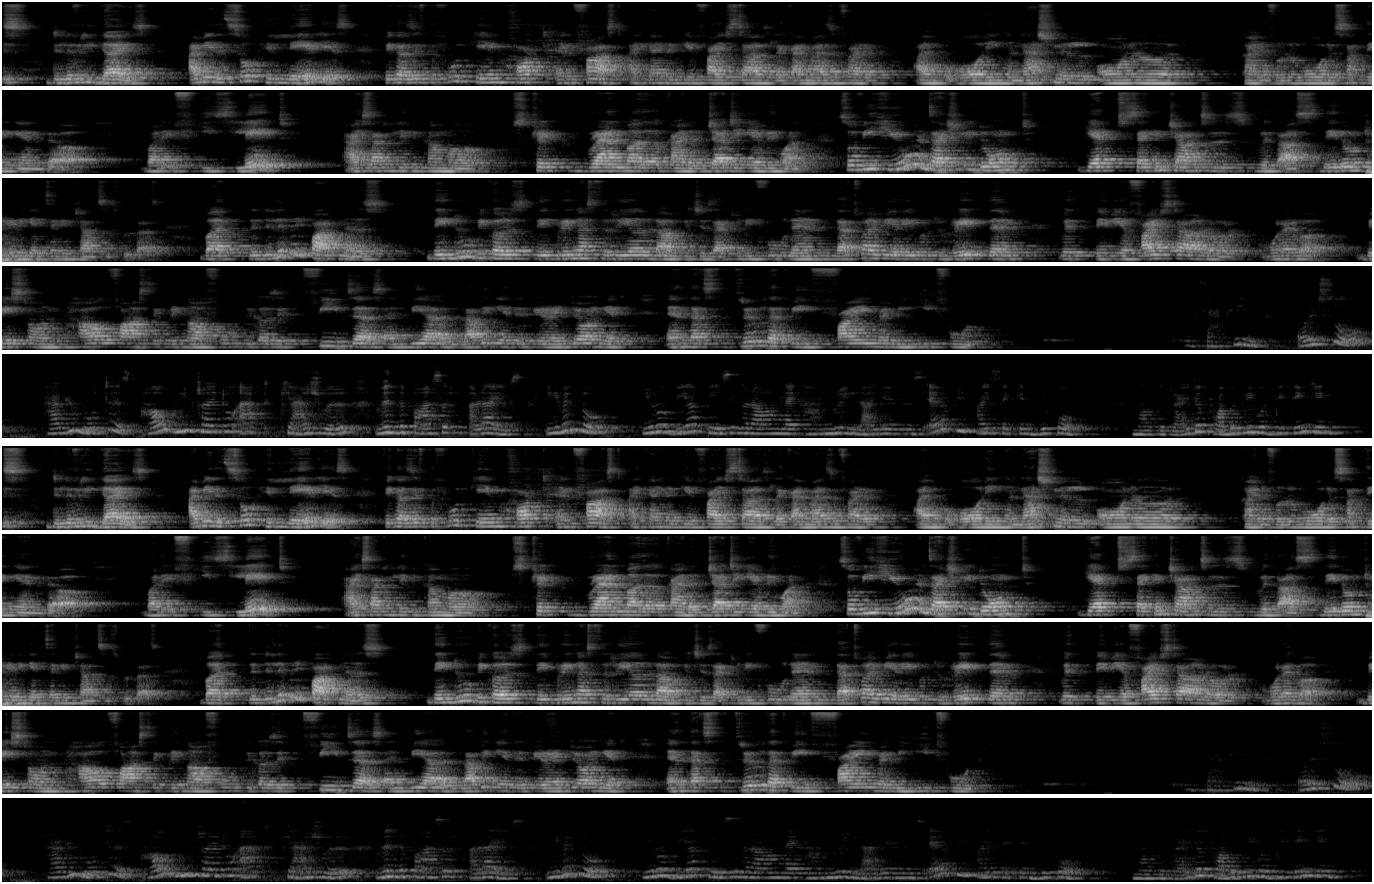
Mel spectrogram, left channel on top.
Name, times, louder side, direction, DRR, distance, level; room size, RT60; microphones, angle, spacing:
voice 1, 0.0-1.4 1.9-8.8 9.1-11.8 12.4-14.5 15.1-16.6 17.1-18.5 18.8-21.7 22.1-24.0 24.5-28.9 29.4-31.2 31.6-37.6 38.0-40.6 40.9-44.0 44.3-50.8, right 1 dB, 15° right, 0 dB, 0.5 m, -28 dB
voice 2, 52.9-65.7 66.1-68.1, left 2 dB, 85° left, 4 dB, 0.5 m, -41 dB
3.5 x 2.6 x 3.5 m, 0.94 s
head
